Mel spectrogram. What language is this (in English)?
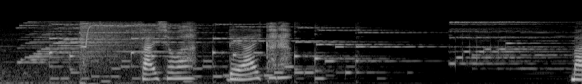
Japanese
